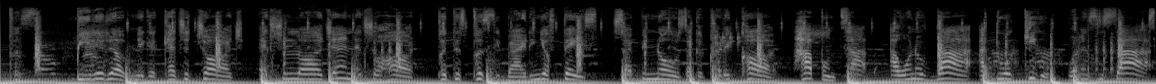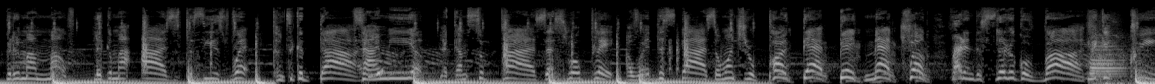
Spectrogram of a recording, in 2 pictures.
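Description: At 9.11 s there is a repeated buffer. New audio arrived late, so a 1.3 ms piece, which fits a 64-sample buffer, played twice. It gives a click. At 10.88 s one piece plays five times in a row, heard as a brief buzz.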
